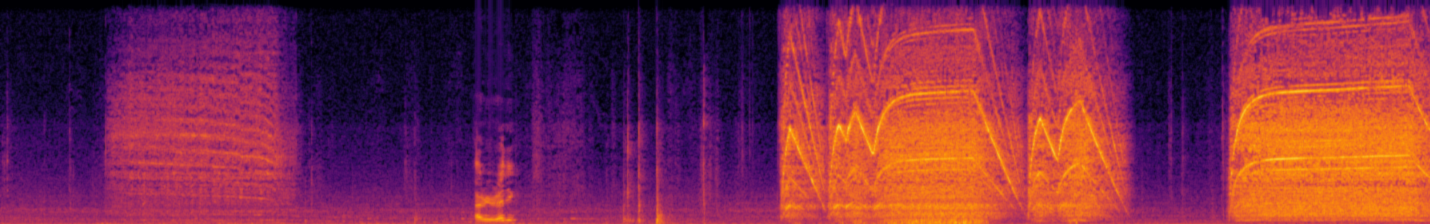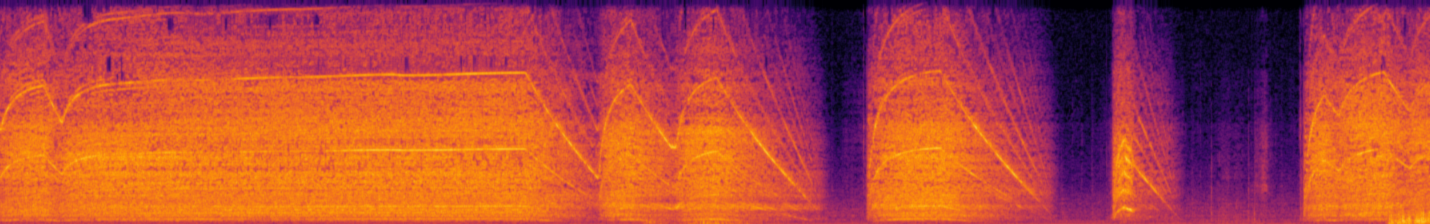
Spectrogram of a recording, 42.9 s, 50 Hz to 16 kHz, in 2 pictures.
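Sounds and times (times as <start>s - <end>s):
electric drill motor whining: 1.6s - 4.5s, 11.7s - 17.0s, 18.4s - 33.8s, 34.4s - 37.3s, 38.1s - 39.2s, 41.0s - 42.9s.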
